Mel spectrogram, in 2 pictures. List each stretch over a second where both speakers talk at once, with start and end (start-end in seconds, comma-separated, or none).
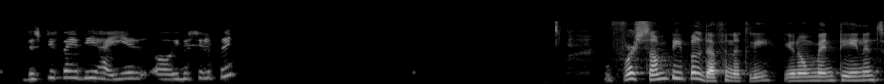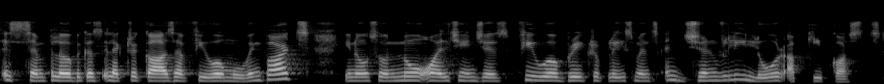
none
